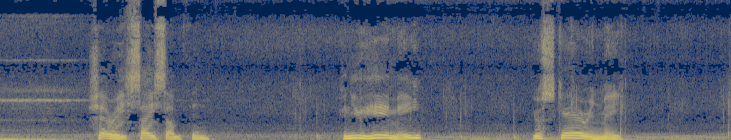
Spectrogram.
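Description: A man calls out anxiously.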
